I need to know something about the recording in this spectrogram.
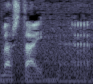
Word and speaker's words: Bastei: Całość kręciliśmy w Górach Stołowych i Basztaj. Czyta się, pisze się Bastei.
